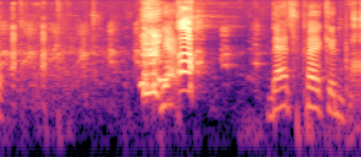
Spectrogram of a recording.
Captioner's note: audience laughter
